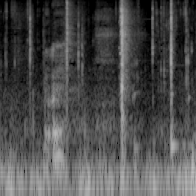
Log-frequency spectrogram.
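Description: Ratcheting pipe cutter biting into a plastic water-purifier filter cartridge: a few separate sharp clicks and cracks as the handles are squeezed, the loudest about one and a half seconds in.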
